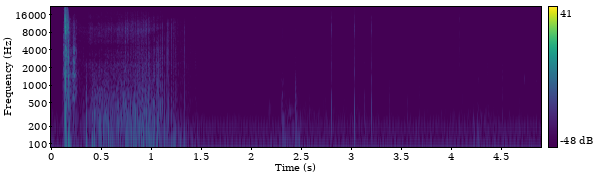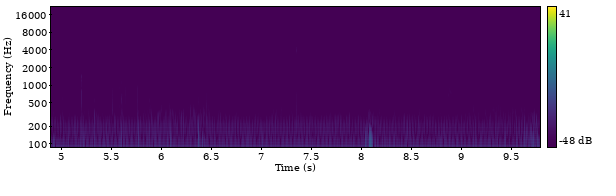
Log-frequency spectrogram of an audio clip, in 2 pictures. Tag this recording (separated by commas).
Fire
